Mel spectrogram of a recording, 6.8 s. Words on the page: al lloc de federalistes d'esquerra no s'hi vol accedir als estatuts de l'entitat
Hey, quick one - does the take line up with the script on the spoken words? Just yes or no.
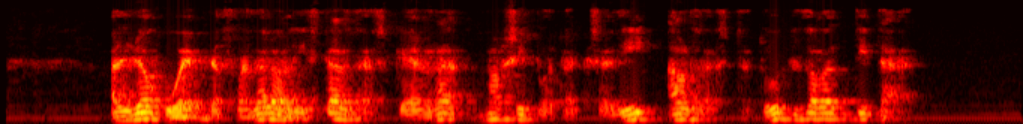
no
